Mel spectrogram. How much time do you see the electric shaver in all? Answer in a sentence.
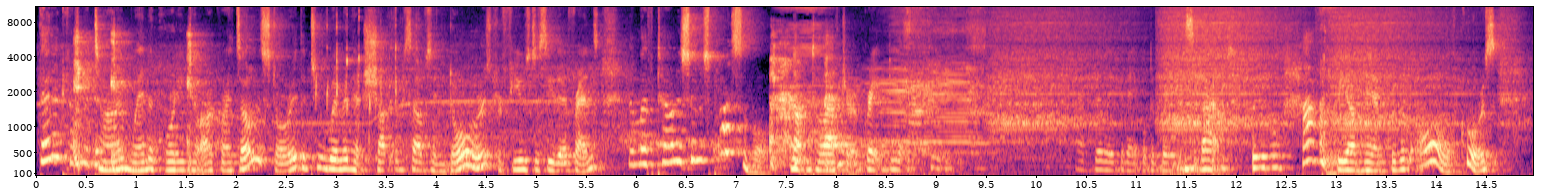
The electric shaver can be heard for 2 seconds in total.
